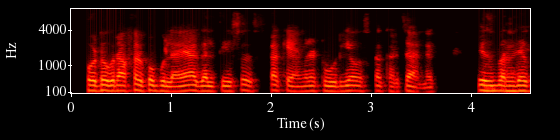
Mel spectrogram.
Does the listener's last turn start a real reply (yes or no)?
no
